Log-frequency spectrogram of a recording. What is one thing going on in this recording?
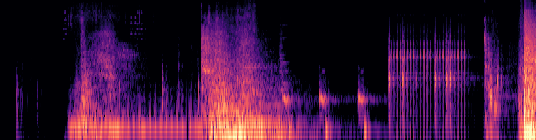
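A gravity gun hums and zaps as it fires.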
